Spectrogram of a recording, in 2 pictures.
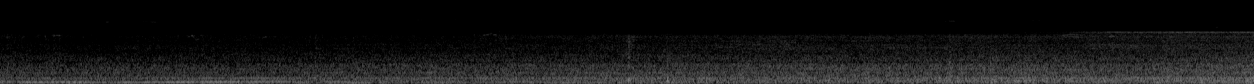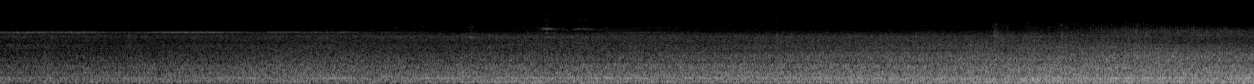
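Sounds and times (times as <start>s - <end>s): train moving: 0.0s - 25.0s
high wheel squeal: 10.7s - 16.6s.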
